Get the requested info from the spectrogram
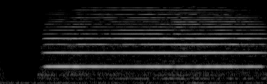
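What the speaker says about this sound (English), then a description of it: "That's going to be the note G sharp," One long bowed G sharp on violin, played with the second finger on the E string, entering after a brief pause and sustained evenly, close and clear.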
